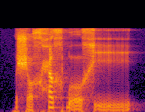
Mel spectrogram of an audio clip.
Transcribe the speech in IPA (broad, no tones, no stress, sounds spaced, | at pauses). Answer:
ʃ ɔ̰ x ħ ʊ x ɓ o̰ x ḭ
